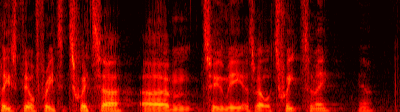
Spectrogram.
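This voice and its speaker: With a British accent, a man speaks in an animated tone. The background is quiet. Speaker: keynote speaker, journalist and futurist. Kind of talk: conference keynote talk. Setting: stage with audience. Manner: fast.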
